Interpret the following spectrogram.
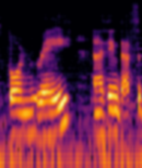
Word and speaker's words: Bonwire: When you look at the spelling, it reads Bonwire, but apparently it's Bonwire.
